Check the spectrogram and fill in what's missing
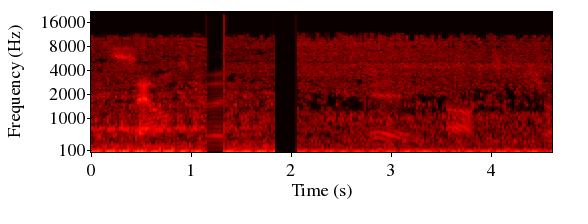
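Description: A Corvette engine idles and runs steadily with a low, continuous rumble, heard near and even throughout, with two brief dropouts partway.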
